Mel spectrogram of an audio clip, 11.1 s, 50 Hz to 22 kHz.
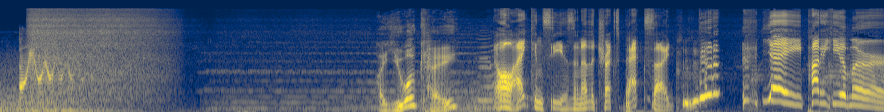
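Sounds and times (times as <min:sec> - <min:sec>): steam engine hissing: 0:00.9 - 0:02.4
soft sustained music: 0:02.4 - 0:06.2.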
